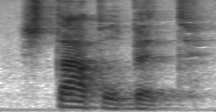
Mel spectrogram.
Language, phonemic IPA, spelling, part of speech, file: Dutch, /ˈstapəlˌbɛt/, stapelbed, noun, Nl-stapelbed.ogg
- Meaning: bunkbed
